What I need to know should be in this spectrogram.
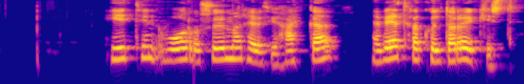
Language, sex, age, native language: Icelandic, female, 60-69, Icelandic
